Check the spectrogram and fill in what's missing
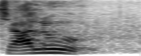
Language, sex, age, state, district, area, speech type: Sindhi, male, 45-60, Gujarat, Surat, urban, read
